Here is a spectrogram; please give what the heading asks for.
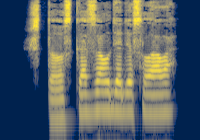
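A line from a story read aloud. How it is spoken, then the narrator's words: Through gritted teeth. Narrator (Russian): Процедил Максим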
